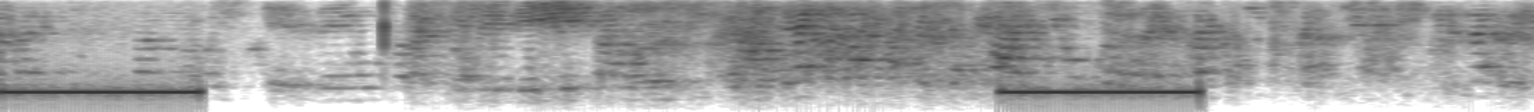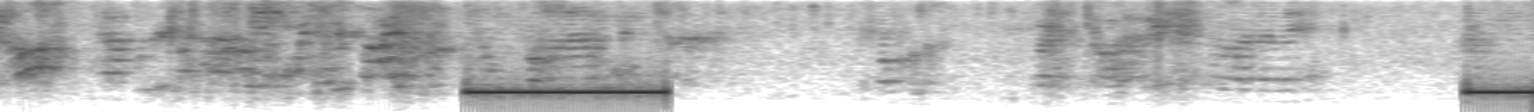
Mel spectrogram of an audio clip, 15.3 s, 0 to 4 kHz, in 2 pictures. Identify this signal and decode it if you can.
Ringback tone (Europe, 425 Hz), with speech.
